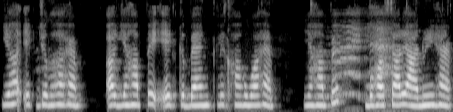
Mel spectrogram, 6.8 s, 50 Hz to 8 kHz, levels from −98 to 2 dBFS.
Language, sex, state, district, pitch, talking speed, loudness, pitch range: Hindi, female, Haryana, Charkhi Dadri, 250 Hz, 160 wpm, -19 LUFS, 245-260 Hz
